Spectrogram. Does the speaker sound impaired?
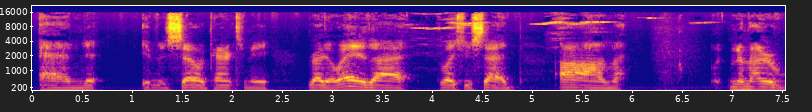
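Yes: spinal muscular atrophy; jaw tires with prolonged speaking.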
